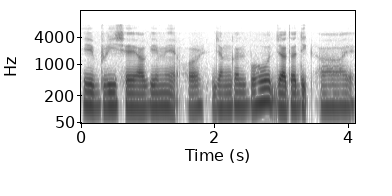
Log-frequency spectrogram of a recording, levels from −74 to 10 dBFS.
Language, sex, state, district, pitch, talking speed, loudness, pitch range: Hindi, male, Arunachal Pradesh, Longding, 115 Hz, 175 wpm, -18 LUFS, 110-115 Hz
